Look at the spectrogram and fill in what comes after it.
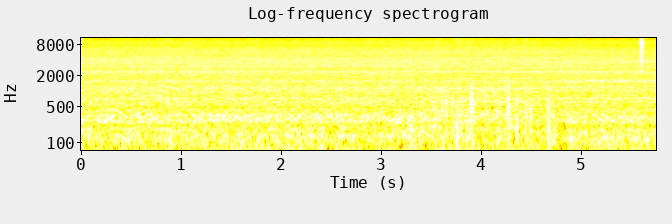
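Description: Car idling at a standstill, heard from inside the cabin: a steady low rumble, with a single faint click near the end.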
